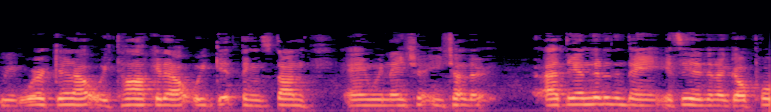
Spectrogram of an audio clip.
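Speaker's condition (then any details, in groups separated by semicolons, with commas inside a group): Cerebral palsy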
